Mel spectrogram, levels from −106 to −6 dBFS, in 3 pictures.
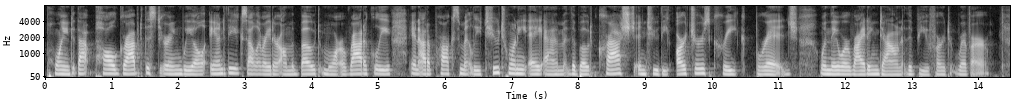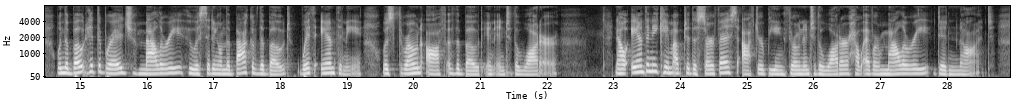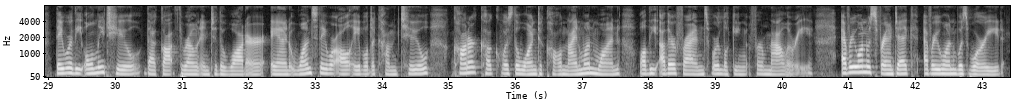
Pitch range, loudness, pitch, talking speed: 160-185 Hz, -23 LUFS, 170 Hz, 170 wpm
